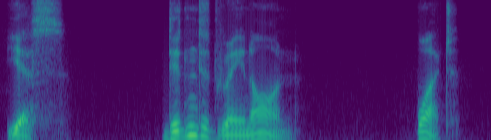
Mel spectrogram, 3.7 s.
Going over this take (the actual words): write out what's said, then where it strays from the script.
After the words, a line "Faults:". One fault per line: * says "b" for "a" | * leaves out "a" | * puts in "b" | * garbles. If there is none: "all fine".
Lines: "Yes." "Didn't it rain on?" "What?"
"Yes." "Didn't it rain on?" "What?"
Faults:
all fine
